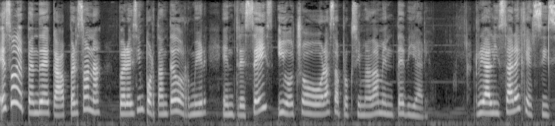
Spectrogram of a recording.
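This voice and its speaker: A woman's high voice, rather slow, with ordinary rises and falls in pitch. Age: 20s. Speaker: psychologist. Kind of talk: solo podcast talk.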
